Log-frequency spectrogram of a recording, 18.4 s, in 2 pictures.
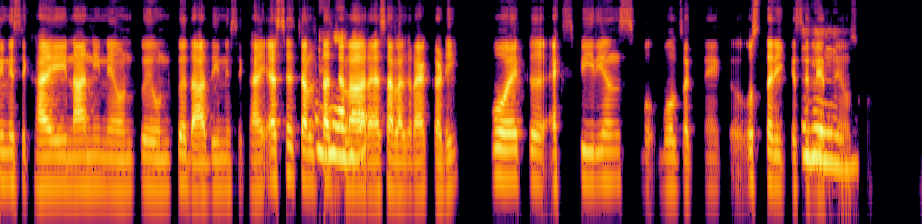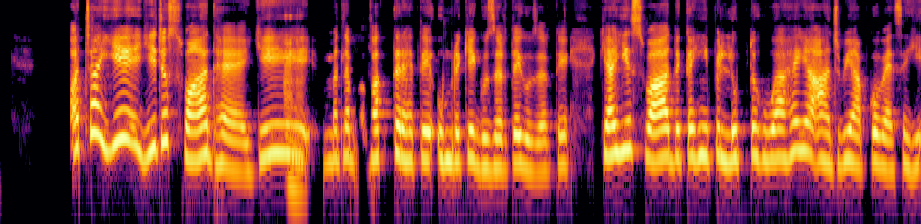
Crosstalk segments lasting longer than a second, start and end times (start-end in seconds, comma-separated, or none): none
